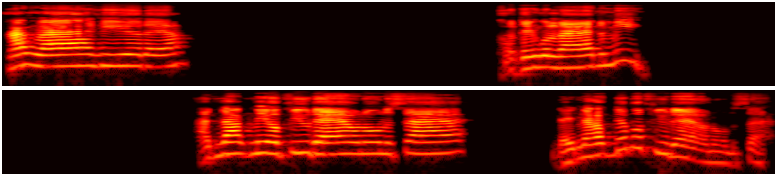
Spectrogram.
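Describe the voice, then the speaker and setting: A man delivers a sermon in a high, ringing voice. He talks in a folksy, emphatic way, repeating phrases and stretching out key words for weight. The sound is dry and close. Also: slow, long pauses, a bit bright, clear, resonant tone, no room sound, highs cut off. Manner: folksy, emphatic preaching with repetitions. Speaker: preacher.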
